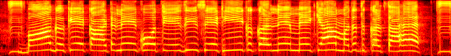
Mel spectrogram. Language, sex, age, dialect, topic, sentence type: Hindi, female, 18-24, Hindustani Malvi Khadi Boli, agriculture, question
